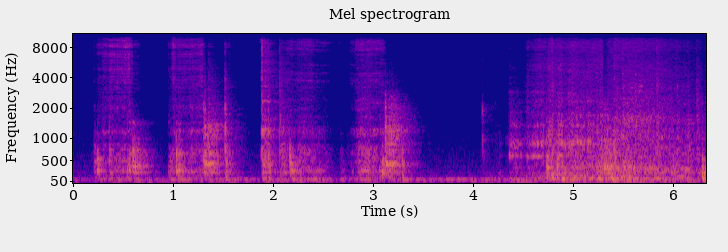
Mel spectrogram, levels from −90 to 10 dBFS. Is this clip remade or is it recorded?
recorded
